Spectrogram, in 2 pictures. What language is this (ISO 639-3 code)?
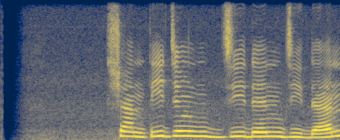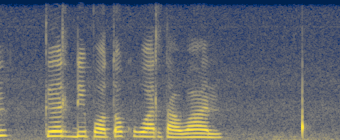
sun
